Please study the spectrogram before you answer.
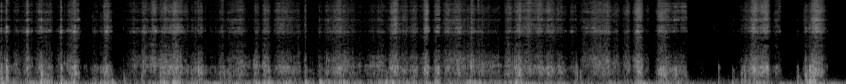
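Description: A large, solid white gym chalk block (magnesium carbonate) is scratched repeatedly with long fingernails across its top face and edges, as powder piles up around it on a cork mat. Dense, dry scraping and scratching runs almost continuously with bright, gritty hiss and a low rumble underneath. It briefly thins out near the end before a few sharper scratches return.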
